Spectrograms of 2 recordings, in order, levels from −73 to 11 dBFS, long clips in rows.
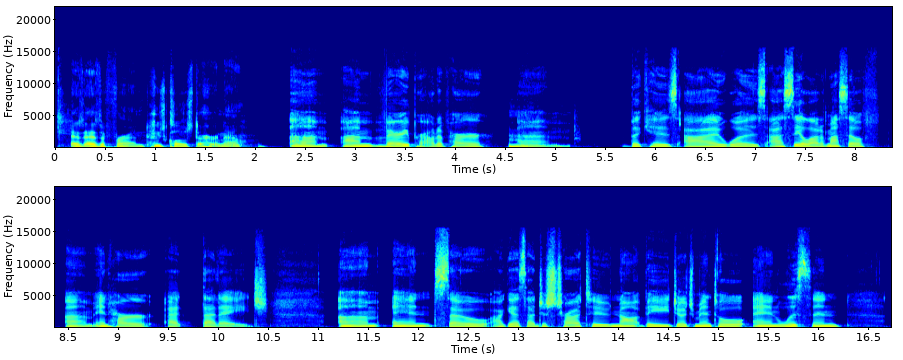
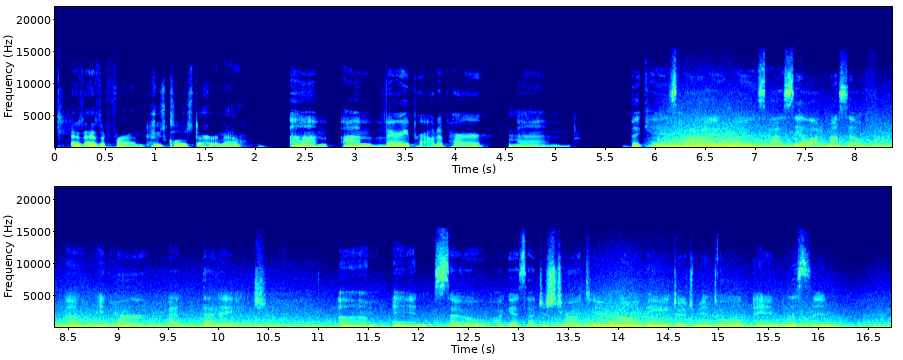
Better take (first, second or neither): first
